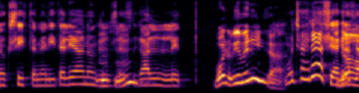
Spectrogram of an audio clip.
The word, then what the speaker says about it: Galleta: Curiosidad, es Galleta. Galleta. Es italiano, doble L, la L no existe en el italiano, entonces Galleta.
